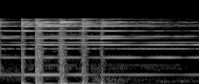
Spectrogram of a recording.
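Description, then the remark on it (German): A bell rings out with five quick, evenly spaced strikes, its bright metallic tone hanging in the air and slowly fading after the last stroke. No one speaks. “Eine Stunde später, es läutet”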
